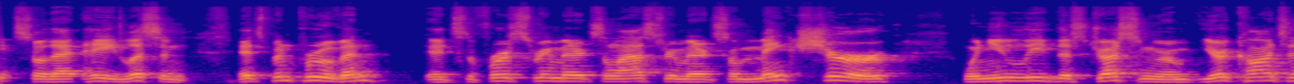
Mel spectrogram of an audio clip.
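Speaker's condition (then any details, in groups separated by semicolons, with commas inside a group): No condition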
